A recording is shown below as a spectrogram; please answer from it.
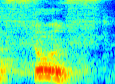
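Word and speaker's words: σῦς: No grego antigo se pronunciava sus.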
